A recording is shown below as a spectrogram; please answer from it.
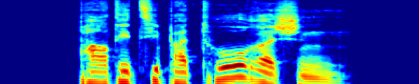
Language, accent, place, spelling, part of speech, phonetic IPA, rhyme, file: German, Germany, Berlin, partizipatorischen, adjective, [paʁtit͡sipaˈtoːʁɪʃn̩], -oːʁɪʃn̩, De-partizipatorischen.ogg
- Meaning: inflection of partizipatorisch: 1. strong genitive masculine/neuter singular 2. weak/mixed genitive/dative all-gender singular 3. strong/weak/mixed accusative masculine singular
